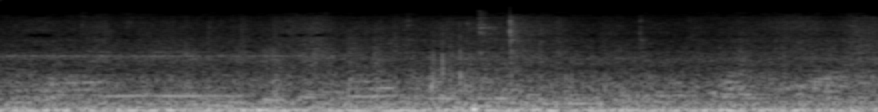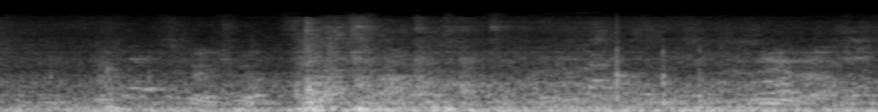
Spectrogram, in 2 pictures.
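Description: Metro train cabin rumbling low as the train slows to a stop at a station, with passengers' voices faintly over it and a louder stretch of noise near the end.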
